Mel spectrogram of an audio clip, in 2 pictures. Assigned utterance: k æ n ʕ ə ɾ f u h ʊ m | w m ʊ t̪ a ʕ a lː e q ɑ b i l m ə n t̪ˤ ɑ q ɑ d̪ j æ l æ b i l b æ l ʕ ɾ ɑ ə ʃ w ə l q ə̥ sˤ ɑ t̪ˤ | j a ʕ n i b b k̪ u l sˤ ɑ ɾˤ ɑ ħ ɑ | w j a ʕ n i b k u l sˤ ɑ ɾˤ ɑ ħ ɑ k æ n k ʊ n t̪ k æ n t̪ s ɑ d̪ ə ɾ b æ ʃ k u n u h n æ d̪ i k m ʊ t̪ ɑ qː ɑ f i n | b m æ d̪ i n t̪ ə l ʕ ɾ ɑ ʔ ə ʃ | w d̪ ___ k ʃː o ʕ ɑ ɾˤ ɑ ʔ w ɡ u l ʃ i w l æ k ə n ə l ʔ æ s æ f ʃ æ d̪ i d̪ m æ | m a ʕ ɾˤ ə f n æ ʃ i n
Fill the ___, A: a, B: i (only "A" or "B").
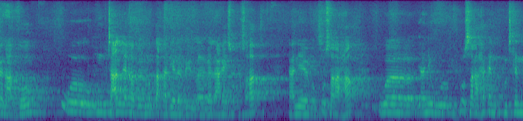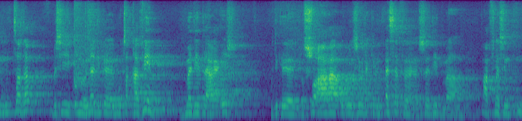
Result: B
